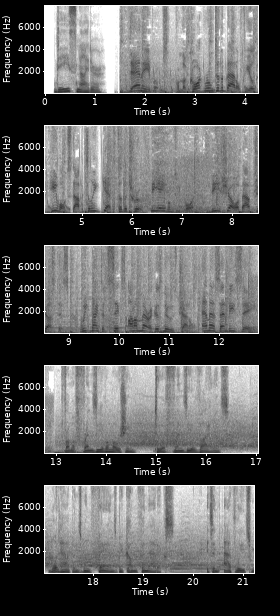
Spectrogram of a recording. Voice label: celebrity promo

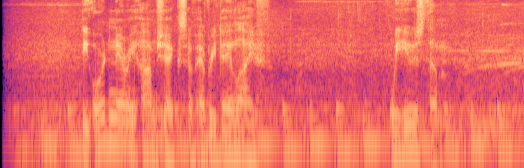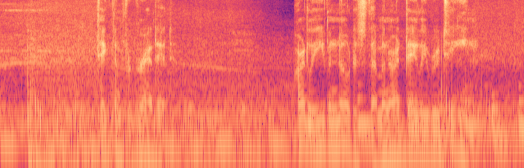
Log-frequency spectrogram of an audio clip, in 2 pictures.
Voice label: narration

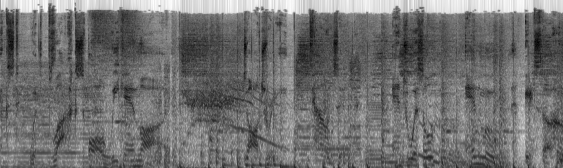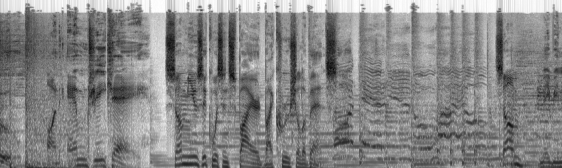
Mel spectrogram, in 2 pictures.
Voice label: radio imaging men classic rock

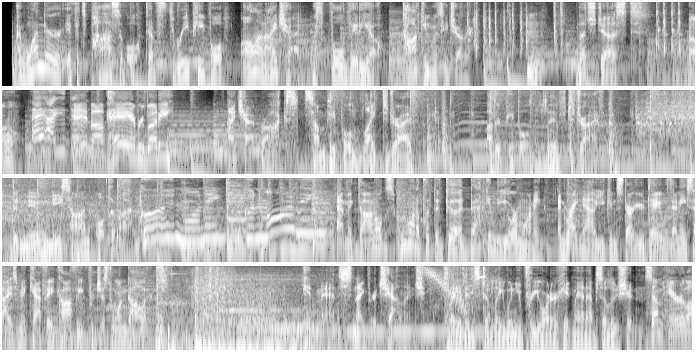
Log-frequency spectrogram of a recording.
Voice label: commercial, men

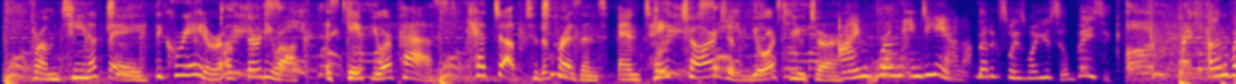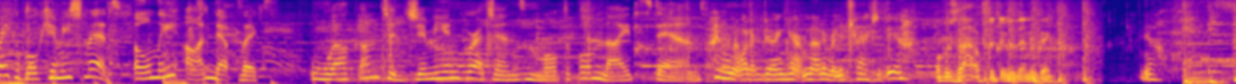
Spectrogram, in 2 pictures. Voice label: promo, women

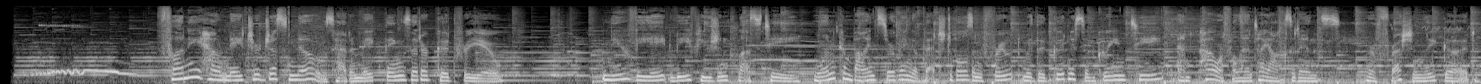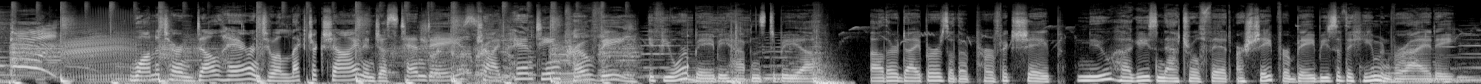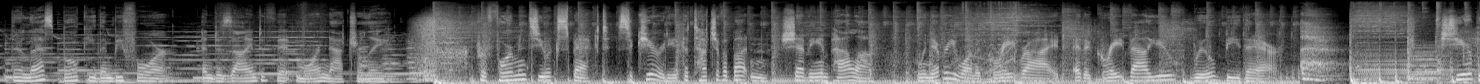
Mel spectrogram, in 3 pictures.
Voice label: commercial female

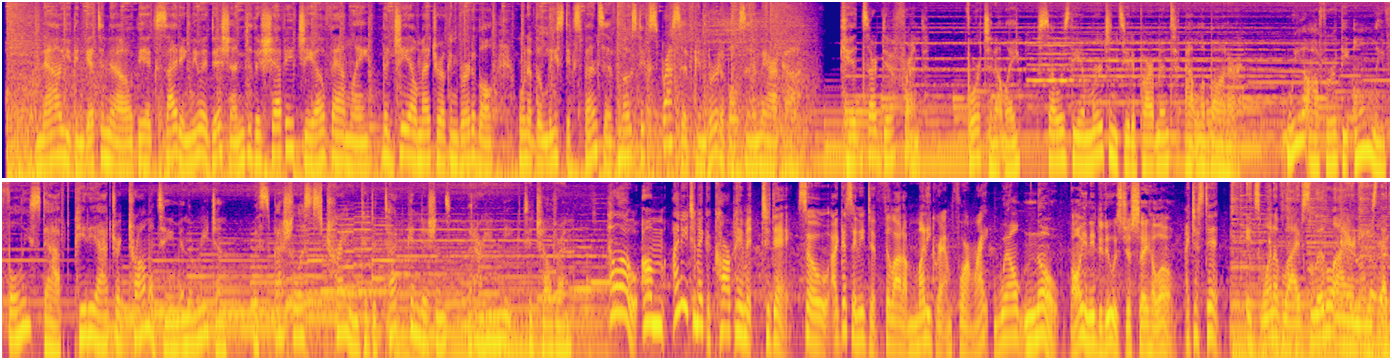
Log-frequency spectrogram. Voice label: commercial, commercial women

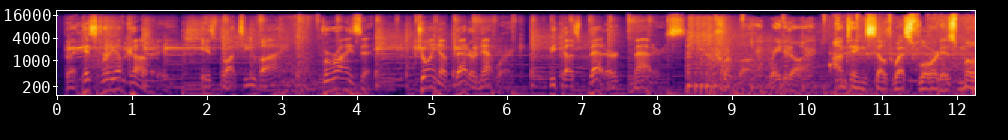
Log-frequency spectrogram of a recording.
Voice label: promo male

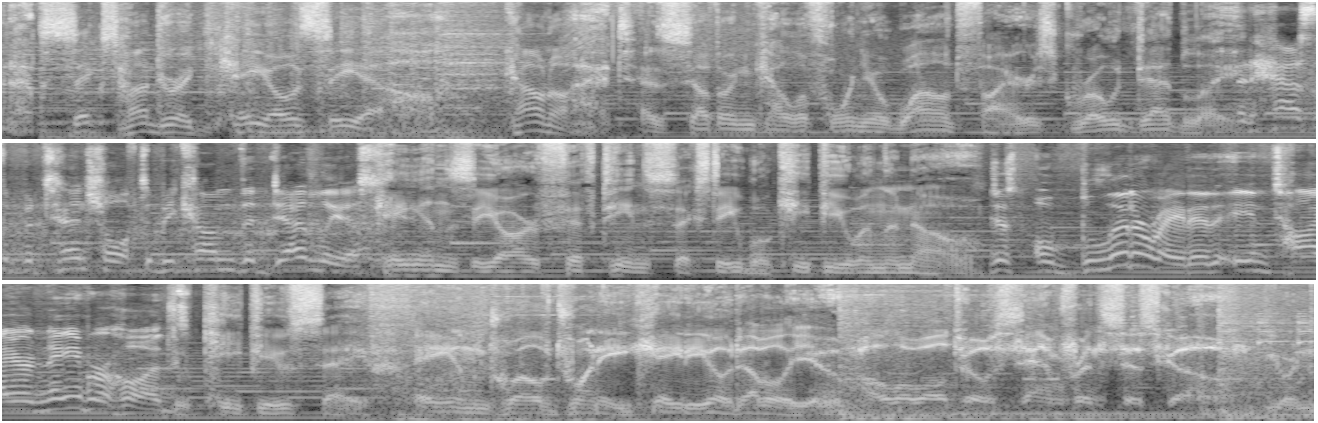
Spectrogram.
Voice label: radio imaging men news talk

